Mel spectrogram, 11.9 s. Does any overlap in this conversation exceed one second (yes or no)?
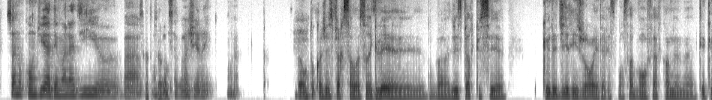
no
